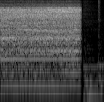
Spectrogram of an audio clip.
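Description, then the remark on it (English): A blender at Orange Julius in Poison Creek Mall roars at full speed, a loud, steady whir with a droning pitch, then cuts off abruptly after just over a second, leaving a lower fading rumble. “Okay, well, I'm getting the signal that they are getting ready to turn on the blender over at Orange Julius”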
